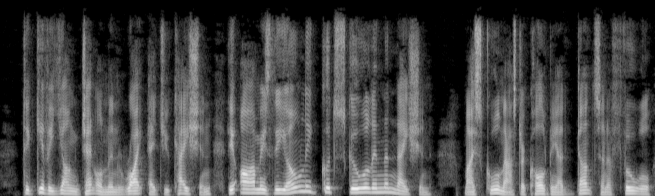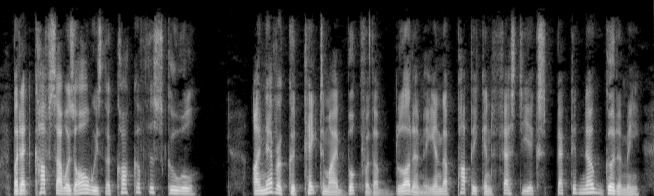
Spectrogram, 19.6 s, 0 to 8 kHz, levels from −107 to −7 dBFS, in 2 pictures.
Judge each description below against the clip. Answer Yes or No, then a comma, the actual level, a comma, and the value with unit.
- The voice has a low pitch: Yes, low, 115 Hz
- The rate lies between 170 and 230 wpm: Yes, average, 175 wpm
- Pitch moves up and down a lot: Yes, wide, 6.4 semitones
